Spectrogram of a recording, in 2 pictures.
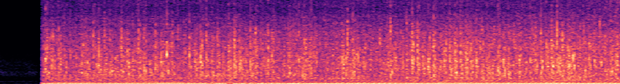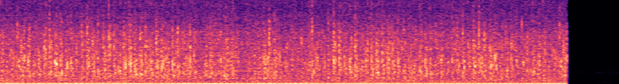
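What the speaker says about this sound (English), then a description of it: "I hit full throttle and let it launch away" An aircraft's engine roars at full throttle during a carrier catapult launch in Microsoft Flight Simulator, a loud, sustained drone starting abruptly and holding steady for about eleven seconds before cutting off.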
